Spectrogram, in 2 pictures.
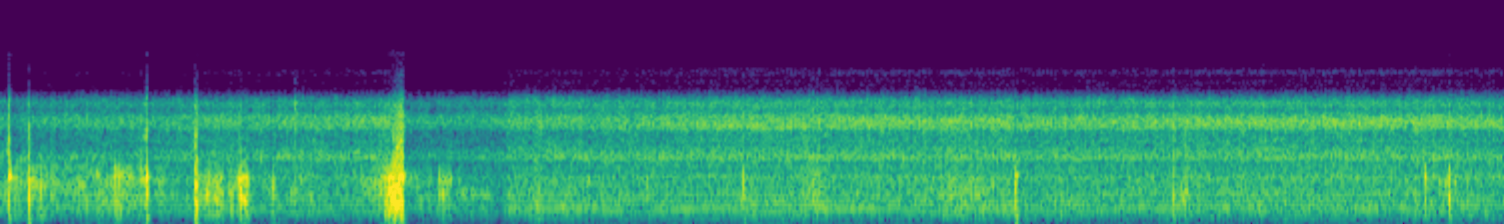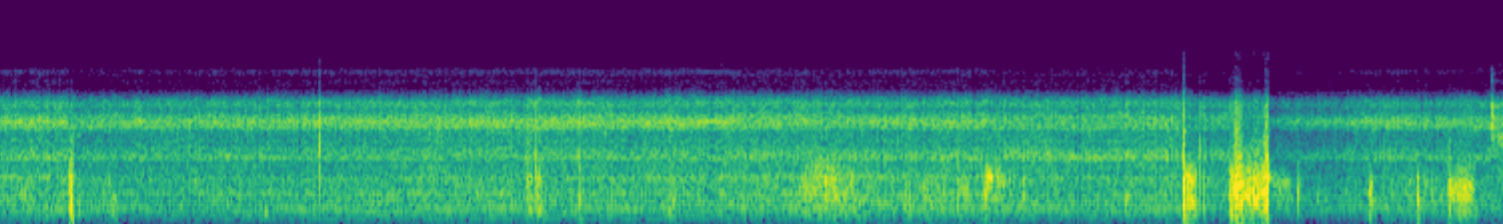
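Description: Open air-to-ground radio channel: a steady, band-limited static hiss with a faint hum under it. It is broken by a few sharp clicks and short crackling bursts, the loudest about four seconds in and again near the end.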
